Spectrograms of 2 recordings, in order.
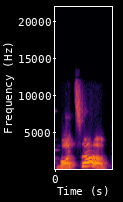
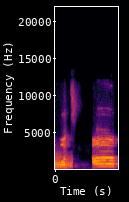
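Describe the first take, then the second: First: The pitch rises, then falls on the final word. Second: The pitch goes up on the final word. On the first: The speaker calls it right. "there's a rise and a fall" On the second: The speaker calls it wrong. "थोड़ा सा sound जो था वो what's up ऐसा up चला गया"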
